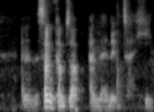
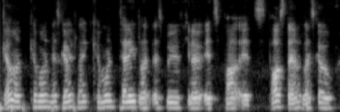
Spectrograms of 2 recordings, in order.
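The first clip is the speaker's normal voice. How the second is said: higher-pitched, insistent coaxing; urging; 6 semitones higher than usual. Retold or imitated. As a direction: imitate someone prodding a statue to move. Coaxing inanimate exhibits to move.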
